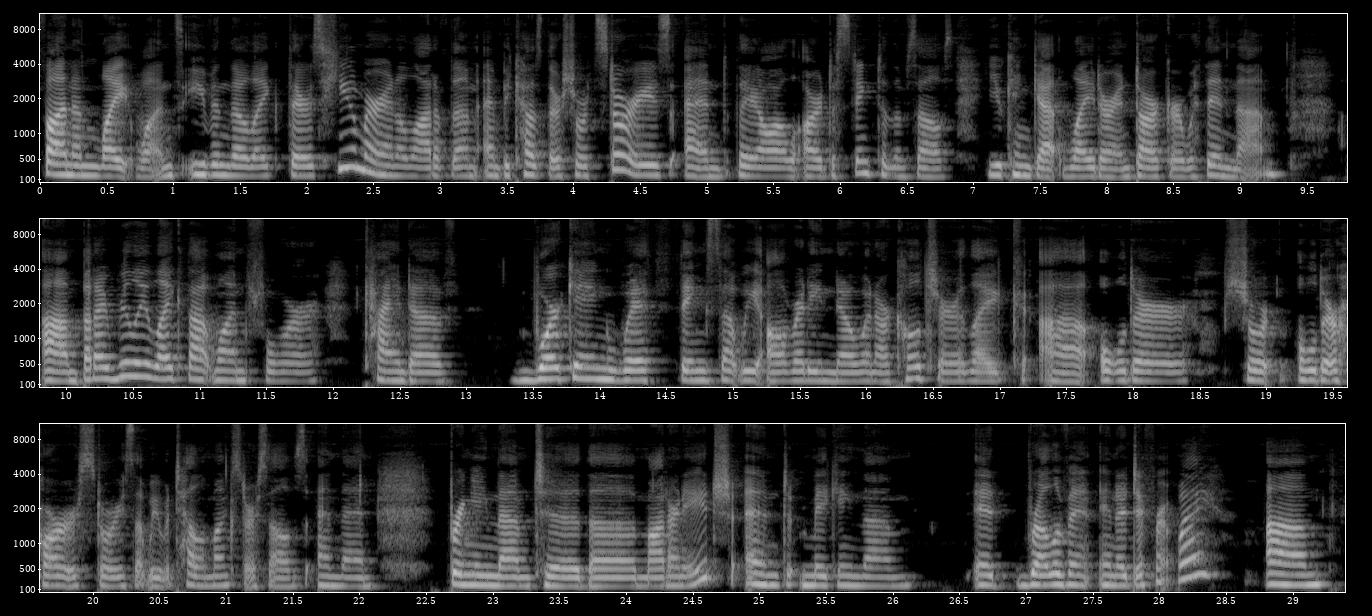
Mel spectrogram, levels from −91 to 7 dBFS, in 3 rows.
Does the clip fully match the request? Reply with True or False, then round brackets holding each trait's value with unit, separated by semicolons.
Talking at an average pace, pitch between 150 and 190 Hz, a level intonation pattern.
True (175 wpm; 185 Hz; 2.3 semitones)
